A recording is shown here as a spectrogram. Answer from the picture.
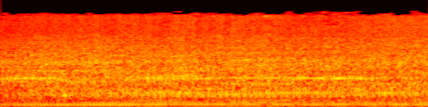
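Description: Heavy excavator-type machine's engine running steadily at the debris site, a constant low hum with a faint higher whine over it.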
